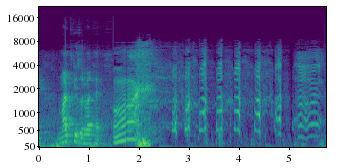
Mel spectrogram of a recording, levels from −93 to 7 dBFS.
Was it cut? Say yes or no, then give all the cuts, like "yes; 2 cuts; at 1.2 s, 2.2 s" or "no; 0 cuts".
no; 0 cuts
